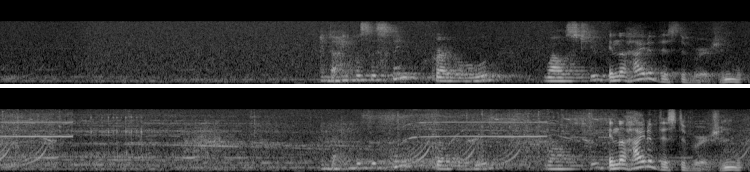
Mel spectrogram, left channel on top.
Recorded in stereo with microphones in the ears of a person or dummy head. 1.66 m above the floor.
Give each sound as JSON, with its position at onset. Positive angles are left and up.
{"t": 3.2, "sound": "a woman speaking", "side_deg": 65, "distance_m": 4.5}
{"t": 6.1, "sound": "a man speaking", "side_deg": -50, "distance_m": 0.8}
